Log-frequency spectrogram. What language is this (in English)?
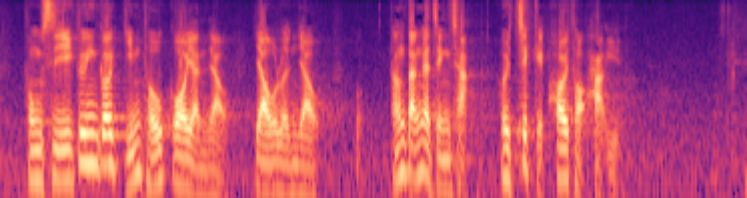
Cantonese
